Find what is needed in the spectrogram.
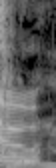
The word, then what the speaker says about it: Crans: So Cron, Montana. – Crown Montana. Not Crans, Montana.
